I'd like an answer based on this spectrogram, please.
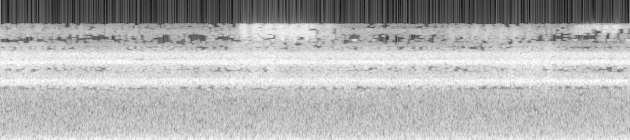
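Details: A night chorus of crickets in nature: dense, shrill, continuous high-pitched trilling in layered bands, with a slight brighter swell of higher buzzing near the middle.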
